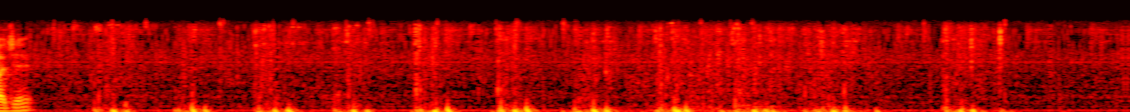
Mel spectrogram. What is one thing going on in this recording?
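Horse hooves thud in a steady gallop.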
